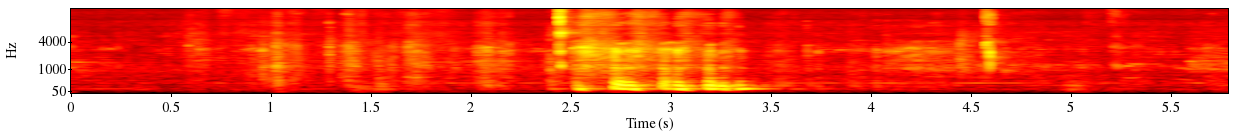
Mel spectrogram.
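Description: Dry Froot Loops cereal being crunched and chewed by mouth: many small, crisp crunching clicks. About two and a half seconds in comes a brief muffled vocal sound, the loudest moment.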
